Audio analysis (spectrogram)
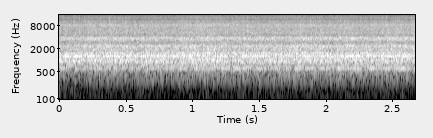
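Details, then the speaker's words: ZJ4110 8-inch drill press after cleanup and bearing reinstall: steady whir with rough rattly edge, louder than before; spindle binding, center rod banging up. Cause suspected, not confirmed. "for some reason that rod that goes up in the center here is banging up so we'll be back when we're ready to put this back together"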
